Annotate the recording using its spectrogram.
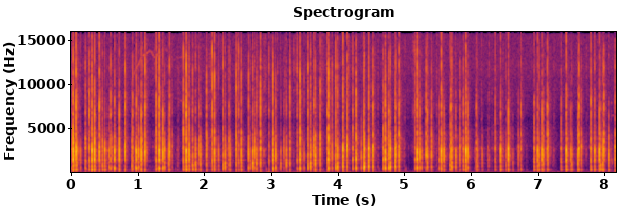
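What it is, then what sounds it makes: Cardboard gift box. A small, hollow black rigid cardboard Versace gift box is held flat in both hands and scratched and tapped with fingertips and nails. Dozens of quick, dry taps and scratches land in a steady, uneven rhythm, each dying almost instantly. They carry a hollow, papery tone centred near 460 Hz with little low end.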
